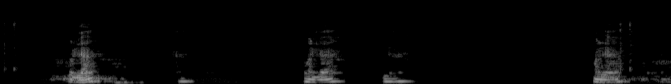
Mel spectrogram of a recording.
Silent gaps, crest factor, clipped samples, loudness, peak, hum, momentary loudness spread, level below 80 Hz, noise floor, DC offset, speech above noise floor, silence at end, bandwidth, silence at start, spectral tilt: none; 24 dB; under 0.1%; -38 LUFS; -18 dBFS; none; 20 LU; -66 dBFS; -83 dBFS; under 0.1%; 48 dB; 0 s; 7.8 kHz; 0.15 s; -7 dB/octave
